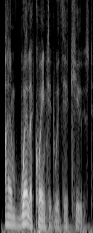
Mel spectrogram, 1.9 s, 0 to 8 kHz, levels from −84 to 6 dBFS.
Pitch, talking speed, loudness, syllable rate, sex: 90 Hz, 225 wpm, -18 LUFS, 6.5 syllables/s, male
